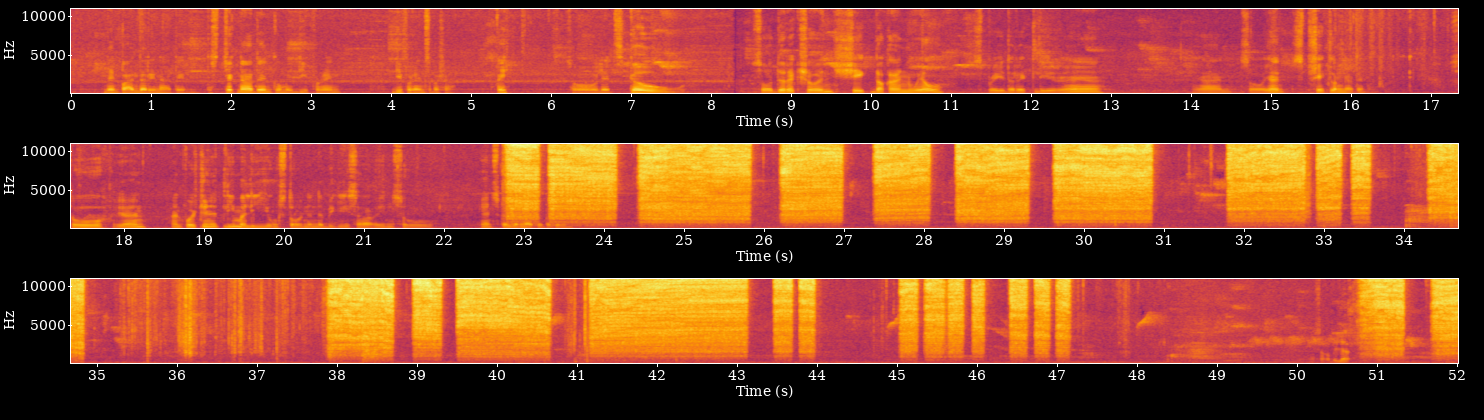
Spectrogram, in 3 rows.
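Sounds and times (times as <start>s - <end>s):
aerosol spray hissing: 22.8s - 30.9s, 31.8s - 33.6s, 34.3s - 34.9s, 37.9s - 44.0s, 44.9s - 47.2s, 50.7s - 52.0s.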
